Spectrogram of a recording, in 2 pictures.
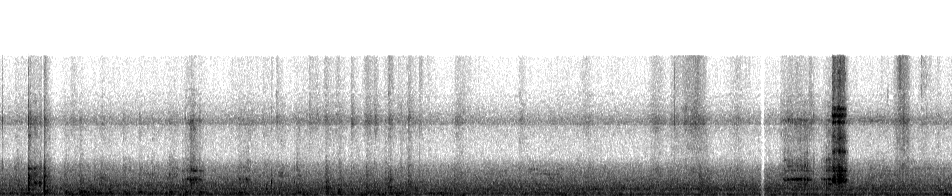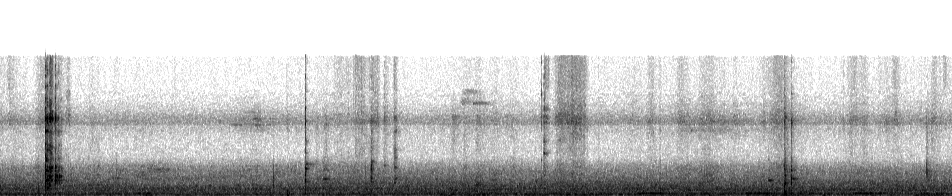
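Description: Stainless-steel bowl and plate clinking and knocking together a handful of times as the rice is turned out and plated, the loudest clinks about twelve and fifteen seconds in, over a steady background hum.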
